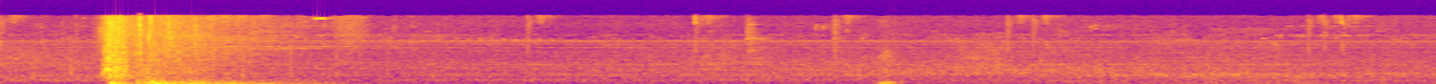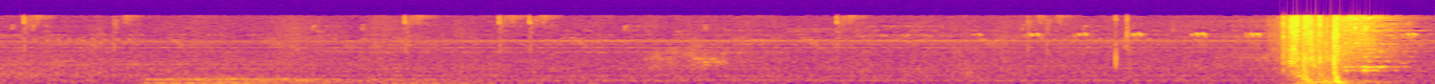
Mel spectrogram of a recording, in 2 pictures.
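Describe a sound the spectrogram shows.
Soft electronic clicks tick.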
